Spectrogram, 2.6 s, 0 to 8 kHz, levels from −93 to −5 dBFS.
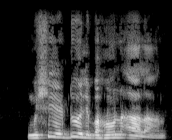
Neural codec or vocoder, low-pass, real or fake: none; 7.2 kHz; real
